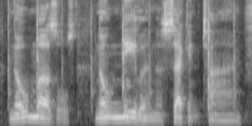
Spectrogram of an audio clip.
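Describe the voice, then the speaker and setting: Noticeable noise fills the background while the words come out at a very slow pace. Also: man. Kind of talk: poetry reading, patriotic slam poem.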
